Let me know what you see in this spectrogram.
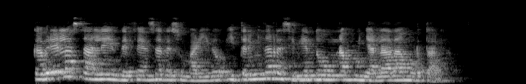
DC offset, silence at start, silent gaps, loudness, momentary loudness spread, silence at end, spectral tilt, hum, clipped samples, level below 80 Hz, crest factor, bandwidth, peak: under 0.1%; 0.35 s; none; -18 LUFS; 7 LU; 0.75 s; -4.5 dB/octave; none; under 0.1%; -66 dBFS; 14 dB; 9.6 kHz; -4 dBFS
